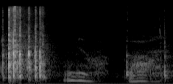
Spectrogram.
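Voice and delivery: a soft whispered groan under her breath; whispered to herself. Real, not acted. Carrying everything one-handed, whispering under breath. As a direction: whisper it to yourself while straining.

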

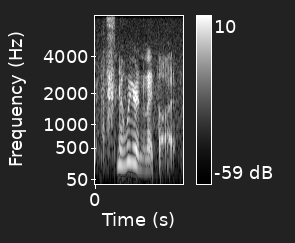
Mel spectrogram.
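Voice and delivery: hushed late-night voice; whispering. Real, not acted. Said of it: "Why are you whispering?".

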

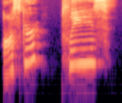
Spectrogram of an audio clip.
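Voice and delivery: pleading. Acted. Child begs dog to talk.

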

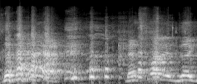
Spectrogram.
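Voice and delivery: laughing high and loud. Real, not acted. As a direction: burst out laughing as you answer. Laughing at friend's confusion.

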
